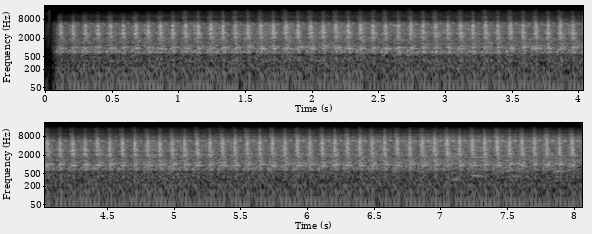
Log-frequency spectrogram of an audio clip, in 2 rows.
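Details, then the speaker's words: 1979 Kenworth W900A with Cummins diesel at idle: sharp regular rapping about twice a second; a Cummins technician traces knock to cylinder 3, not the bottom end, possibly piston, not sure. "he says number 3 has an issue. He's not exactly sure. He says it could be a piston, could be a few things."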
